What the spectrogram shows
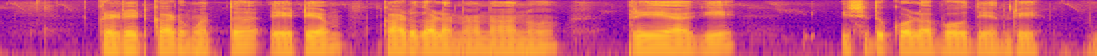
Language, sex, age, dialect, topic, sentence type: Kannada, male, 18-24, Central, banking, question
